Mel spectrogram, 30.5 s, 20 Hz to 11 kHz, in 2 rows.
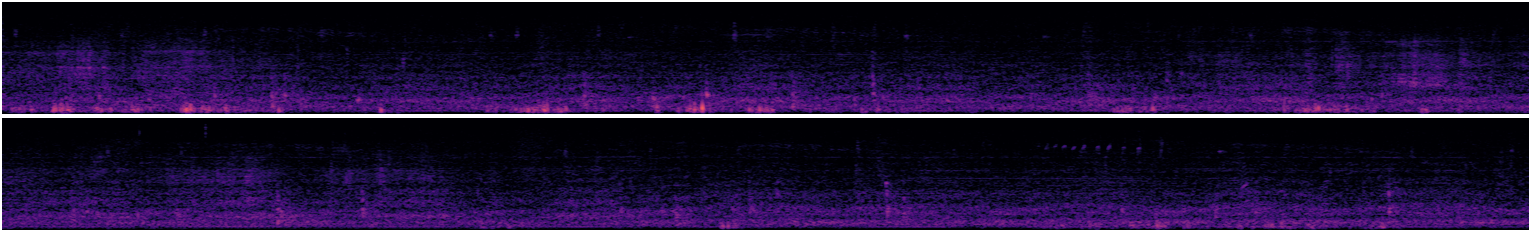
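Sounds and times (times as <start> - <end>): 
wind turbine: 0.0 - 30.5.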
